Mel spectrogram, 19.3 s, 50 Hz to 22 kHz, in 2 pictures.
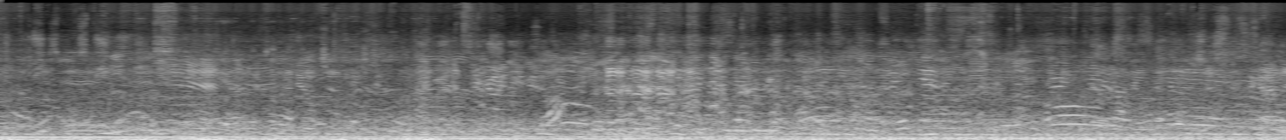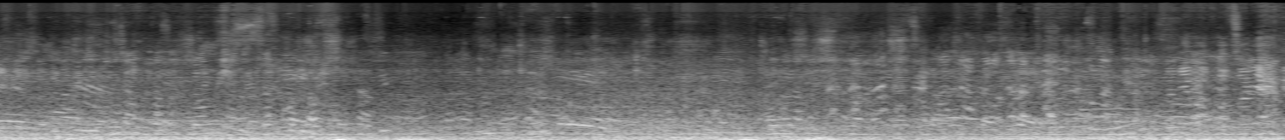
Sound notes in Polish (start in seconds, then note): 4.3 śmiech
